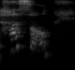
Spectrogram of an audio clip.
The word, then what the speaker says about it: hustle: here's the example castle so now you can just add whistle and hustle and go ahead and mark those up because we know that first syllable is closed and the second syllable is going to be consonant l e you can mark across off the e and cross off the t wow so that's all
